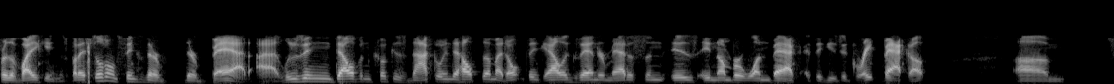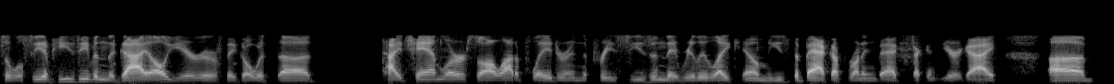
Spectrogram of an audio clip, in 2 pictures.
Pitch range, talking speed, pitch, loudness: 100-120 Hz, 210 wpm, 105 Hz, -26 LUFS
